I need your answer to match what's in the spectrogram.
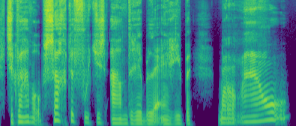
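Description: A man reading a children's story aloud in an animated, expressive way. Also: sits low, moderate pace, dry recording, studio quality.

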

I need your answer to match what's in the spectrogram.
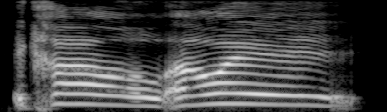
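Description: A man voicing a brash, impatient male seagull with a wooden leg, shouting in a storybook reading. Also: extremely high pitch, flat delivery, slow, vocal fry, smooth, no echo, studio quality, pitched above the performer's own voice, full character voice. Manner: shouting, hasty.

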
